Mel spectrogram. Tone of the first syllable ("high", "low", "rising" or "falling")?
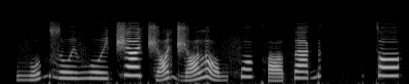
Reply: rising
